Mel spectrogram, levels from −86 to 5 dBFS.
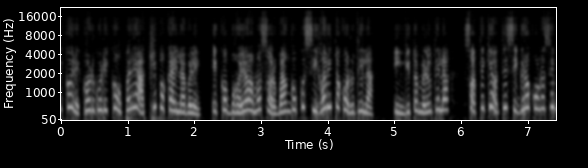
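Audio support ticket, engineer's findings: Grainy, rough texture on the speech throughout, clearly audible. Likely Opus compression: music-mode encoder filling starved bands with folded or noise content rather than leaving holes, so less swirl, more a gritty edge. Fits a low rate, around 16 kbps. Bandwidth stays wide, content up to about 20.2 kHz, so no muffling.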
